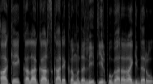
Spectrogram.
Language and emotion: Kannada, neutral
